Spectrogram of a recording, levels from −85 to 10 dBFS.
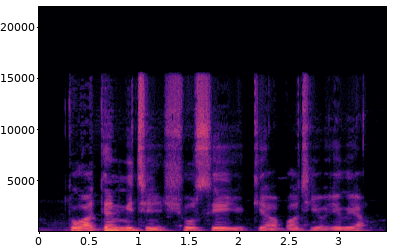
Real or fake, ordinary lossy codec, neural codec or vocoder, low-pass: real; Opus, 24 kbps; none; 14.4 kHz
